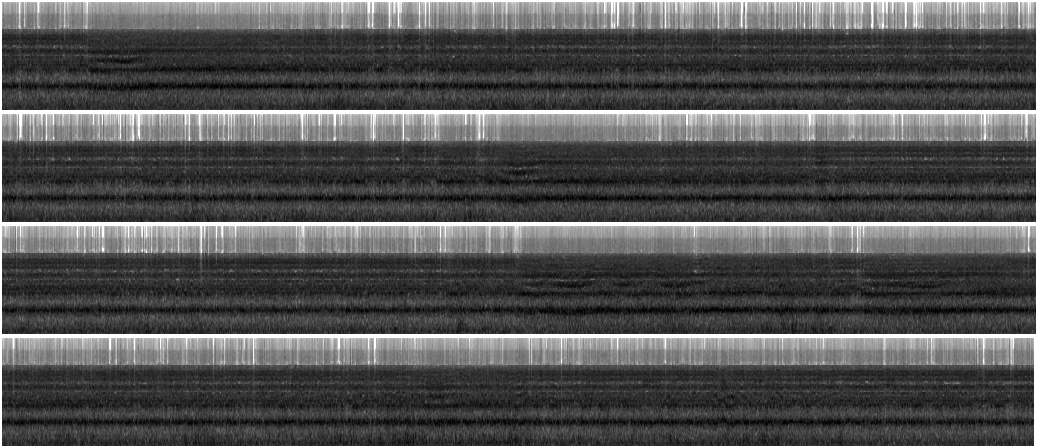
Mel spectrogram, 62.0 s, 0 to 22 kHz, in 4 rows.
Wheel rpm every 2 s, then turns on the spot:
230, 230, 230, 230, 230, 230, 230, 230, 230, 240, 240, 230, 230, 230, 230, 230, 230, 230, 230, 230, 220, 230, 220, 230, 230, 230, 230, 230, 230, 230, 230.
none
